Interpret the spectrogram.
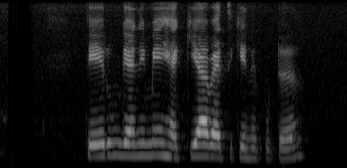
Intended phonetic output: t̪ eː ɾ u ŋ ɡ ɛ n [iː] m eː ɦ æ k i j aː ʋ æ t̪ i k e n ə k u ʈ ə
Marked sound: incorrect: i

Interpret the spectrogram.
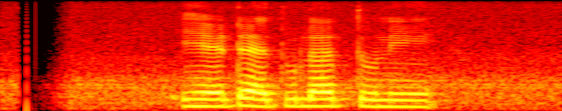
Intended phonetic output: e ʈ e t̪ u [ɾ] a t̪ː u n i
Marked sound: incorrect: l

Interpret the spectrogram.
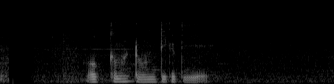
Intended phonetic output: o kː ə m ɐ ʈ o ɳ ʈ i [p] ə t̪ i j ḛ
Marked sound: incorrect: k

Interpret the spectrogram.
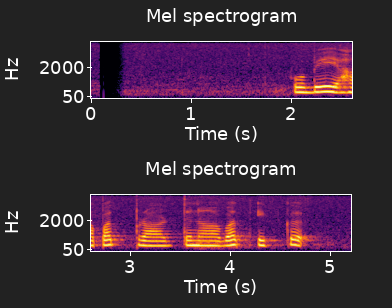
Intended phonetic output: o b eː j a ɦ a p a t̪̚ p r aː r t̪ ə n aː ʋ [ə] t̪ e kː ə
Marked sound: incorrect: a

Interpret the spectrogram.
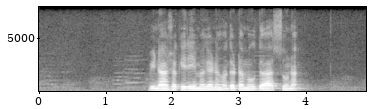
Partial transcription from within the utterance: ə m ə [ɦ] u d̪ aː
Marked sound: incorrect: none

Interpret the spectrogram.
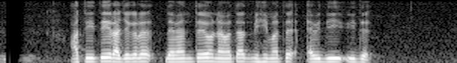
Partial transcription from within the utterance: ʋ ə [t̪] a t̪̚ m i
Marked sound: correct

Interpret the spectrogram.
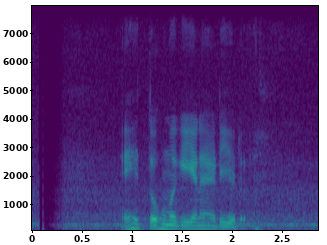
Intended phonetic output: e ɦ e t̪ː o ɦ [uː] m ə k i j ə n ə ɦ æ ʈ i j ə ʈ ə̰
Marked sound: incorrect: u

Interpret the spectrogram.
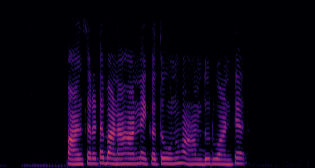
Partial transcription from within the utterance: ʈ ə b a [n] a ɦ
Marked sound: correct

